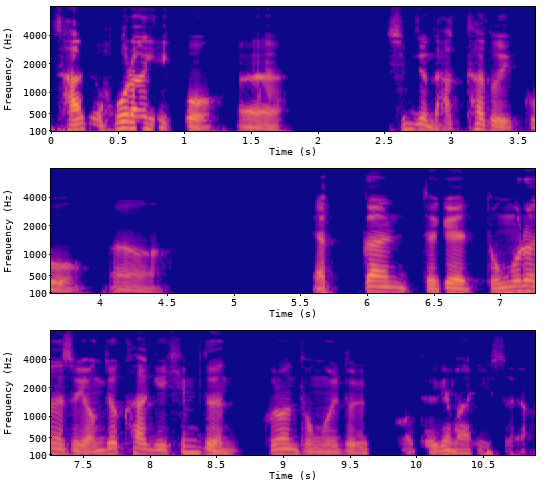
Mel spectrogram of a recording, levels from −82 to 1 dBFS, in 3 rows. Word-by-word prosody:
사자, 120 Hz, 0 st, +6 dB, 0.2 s
호랑이도 150 Hz, -, +6 dB
있고. -, -, 0 dB
예. 75 Hz, -7 st, +1 dB, 0.8 s
심지어 130 Hz, -1 st, -2 dB
낙타도 -, -, 0 dB
있고, 70 Hz, -6 st, -3 dB
어. 75 Hz, -3 st, -6 dB, 1.1 s
약간 100 Hz, +3 st, +1 dB
되게 100 Hz, 0 st, +4 dB
동물원에서 115 Hz, -1 st, +2 dB
영접하기 110 Hz, +6 st, 0 dB
힘든 105 Hz, -, -1 dB, 0.2 s
그런 115 Hz, 0 st, 0 dB
동물들 80 Hz, -4 st, -4 dB, 0.2 s
어, -, -, -13 dB
되게 85 Hz, +6 st, 0 dB
많이 70 Hz, -7 st, -1 dB
있어요. -, -, -11 dB
100 Hz, 255 characters per minute, -30 LUFS, 80-120 Hz, 1.1 s, 사자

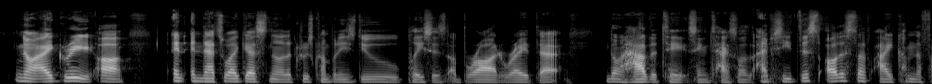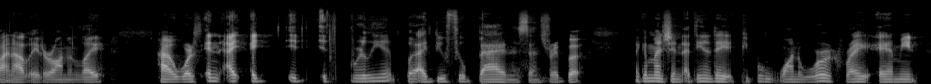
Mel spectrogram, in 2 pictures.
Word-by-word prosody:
No, 155 Hz, -2 st, +6 dB
I 130 Hz, +1 st, +9 dB
agree, 145 Hz, -1 st, +7 dB
uh, 130 Hz, -2 st, +8 dB, 0.5 s
and 155 Hz, -1 st, +6 dB
and 150 Hz, -2 st, +1 dB
that's 140 Hz, 0 st, +5 dB
why, 140 Hz, -, +3 dB
I -, -, -1 dB
guess, 135 Hz, -1 st, +2 dB
know, 120 Hz, -3 st, -4 dB
the 115 Hz, -, -4 dB
cruise 125 Hz, +1 st, -7 dB
companies 115 Hz, -2 st, -7 dB
do 120 Hz, -2 st, -6 dB
places 105 Hz, -2 st, -3 dB
abroad, 110 Hz, -1 st, 0 dB
right, 110 Hz, -1 st, -3 dB
that -, -, +1 dB, 0.5 s
don't -, -, -4 dB
have 125 Hz, -, +6 dB
the 115 Hz, -, -5 dB
ta 110 Hz, -1 st, -5 dB
same 110 Hz, -1 st, -5 dB
tax 105 Hz, 0 st, -3 dB
laws. 110 Hz, -2 st, -10 dB
I've -, -, -1 dB
seen 130 Hz, -1 st, -3 dB
this 155 Hz, +1 st, 0 dB
all 145 Hz, -, +5 dB
this 165 Hz, +1 st, -2 dB
stuff, 155 Hz, -4 st, -4 dB
I 120 Hz, -1 st, 0 dB
come 130 Hz, +2 st, -11 dB
to 115 Hz, -, -9 dB
find 110 Hz, -, -2 dB
out -, -, 0 dB
later 115 Hz, -, -5 dB
on 110 Hz, 0 st, -5 dB
in 110 Hz, 0 st, -15 dB
life, 110 Hz, 0 st, -3 dB, 0.5 s
how 120 Hz, -, +3 dB
it 120 Hz, -, -9 dB
works. 125 Hz, +1 st, -2 dB
And 155 Hz, -2 st, +2 dB
I 150 Hz, 0 st, +8 dB
I 140 Hz, 0 st, +5 dB, 0.2 s
it 150 Hz, +2 st, -5 dB
it's -, -, -4 dB
brilliant, 145 Hz, +3 st, -7 dB
but 130 Hz, -, -4 dB
I -, -, +2 dB
do 135 Hz, +2 st, -8 dB
feel 130 Hz, -, -5 dB
bad 115 Hz, 0 st, -1 dB
in 105 Hz, -, -15 dB
a -, -, -15 dB
sense, 110 Hz, -1 st, -3 dB
right? 110 Hz, +2 st, -7 dB
But, -, -, -2 dB, 0.5 s
like -, -, -9 dB
I -, -, -1 dB
mentioned, 135 Hz, -5 st, +1 dB
at -, -, -4 dB
the 140 Hz, -, -6 dB
end 140 Hz, -, -3 dB
of -, -, -10 dB
day, 135 Hz, -3 st, -1 dB
people 130 Hz, -2 st, -14 dB
wanna 120 Hz, -2 st, -7 dB
work, 135 Hz, +4 st, -5 dB
right? 125 Hz, +2 st, -2 dB
And 120 Hz, -, 0 dB
I -, -, -4 dB
mean, 120 Hz, -1 st, 0 dB
125 Hz, 240 wpm, -27 LUFS, 115-140 Hz, 0.5 s, I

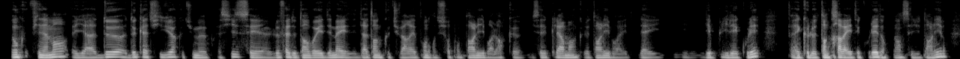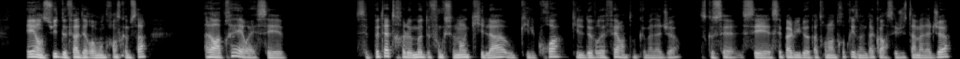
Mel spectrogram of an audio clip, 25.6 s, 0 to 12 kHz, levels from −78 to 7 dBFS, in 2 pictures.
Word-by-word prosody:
donc 130 Hz, 0 st, +2 dB
finalement, 130 Hz, +4 st, +2 dB
il 115 Hz, -, -6 dB
y 115 Hz, -, -4 dB
a 110 Hz, 0 st, -5 dB
2- 140 Hz, +2 st, 0 dB
2 130 Hz, +3 st, -1 dB
cas 130 Hz, -1 st, -1 dB
de -, -, -7 dB
figure 135 Hz, +1 st, -3 dB
que 130 Hz, -, -22 dB
tu 125 Hz, -1 st, -10 dB
me 110 Hz, -1 st, -2 dB
précises. 115 Hz, +7 st, -8 dB
C'est 115 Hz, -4 st, -4 dB
le 105 Hz, +3 st, -6 dB
fait 125 Hz, +2 st, 0 dB
de 115 Hz, -, 0 dB
t'envoyer 115 Hz, 0 st, 0 dB
des 115 Hz, +1 st, -4 dB
mails 120 Hz, -2 st, -1 dB
et -, -, -14 dB
d'attendre 115 Hz, +2 st, -3 dB
que 120 Hz, -, -13 dB
tu -, -, -17 dB
vas 105 Hz, -, -5 dB
répondre 110 Hz, +1 st, -5 dB
sur 115 Hz, +3 st, -11 dB
ton 115 Hz, -, -13 dB
temps 115 Hz, +2 st, -4 dB
libre, 115 Hz, -2 st, -2 dB
alors 105 Hz, +1 st, -11 dB
qu'il 105 Hz, -2 st, -13 dB
sait 115 Hz, +1 st, -7 dB
clairement 115 Hz, -1 st, -1 dB
que 115 Hz, -, -20 dB
le 110 Hz, -, -11 dB
temps 115 Hz, +2 st, -4 dB
libre, 115 Hz, -3 st, -4 dB
a 100 Hz, -, -15 dB
été 105 Hz, 0 st, -22 dB
il 110 Hz, -, -9 dB
a 105 Hz, -, -6 dB
i 110 Hz, +1 st, -16 dB, 0.2 s
il 120 Hz, -, -21 dB
est 110 Hz, -2 st, -23 dB
il -, -, -6 dB
est -, -, +1 dB
p 120 Hz, +3 st, -12 dB
il 115 Hz, -, -2 dB
est 110 Hz, -, +1 dB
écoulé, 135 Hz, -, +1 dB, 0.4 s
enfin, 110 Hz, -3 st, +1 dB
que 110 Hz, -, -1 dB
le 110 Hz, -2 st, +3 dB
temps 120 Hz, +3 st, +3 dB
de 115 Hz, -, +3 dB
travail 120 Hz, -2 st, +4 dB
est 105 Hz, -, -5 dB
écoulé. 130 Hz, +4 st, +3 dB
Donc 110 Hz, -1 st, -3 dB
non, 115 Hz, 0 st, -5 dB
c'est 110 Hz, -, -10 dB
du 100 Hz, 0 st, -9 dB
temps 105 Hz, 0 st, -7 dB
libre, 150 Hz, +6 st, +2 dB, 0.5 s
et 150 Hz, +1 st, +8 dB
ensuite, 135 Hz, +4 st, +6 dB
de 125 Hz, -, +7 dB
faire 130 Hz, +3 st, +6 dB
des 125 Hz, -, +4 dB
remontrances 120 Hz, +1 st, +2 dB
comme 115 Hz, -, 0 dB
ça. 150 Hz, +6 st, +1 dB, 0.7 s
Alors 135 Hz, -1 st, +7 dB
après, 170 Hz, +5 st, +2 dB
ouais, 110 Hz, -2 st, 0 dB
c'est 105 Hz, -2 st, 0 dB, 1.0 s
c'est 105 Hz, -, -9 dB
peut-être 150 Hz, 0 st, +3 dB
le 125 Hz, -, +5 dB
mode 130 Hz, +1 st, +6 dB
de 125 Hz, -, -4 dB
fonctionnement 125 Hz, +1 st, +3 dB
qu'il 130 Hz, -2 st, -2 dB
a, 130 Hz, +2 st, +4 dB
ou 115 Hz, -2 st, -4 dB
qu'il 110 Hz, +2 st, -8 dB
croit 150 Hz, +2 st, 0 dB
qu'il 120 Hz, -2 st, -1 dB
devrait 120 Hz, 0 st, +1 dB
faire 135 Hz, +4 st, 0 dB
en 120 Hz, -, -2 dB
tant 115 Hz, -1 st, -10 dB
que 115 Hz, -, -12 dB
manager. 110 Hz, +2 st, -5 dB, 0.2 s
Parce -, -, -12 dB
que 115 Hz, -, -4 dB
c'est 115 Hz, 0 st, -2 dB
c'est 115 Hz, -3 st, +1 dB
c'est 130 Hz, +5 st, -3 dB
pas 125 Hz, 0 st, +3 dB
lui 125 Hz, 0 st, +2 dB
le 115 Hz, -2 st, 0 dB
patron 115 Hz, +1 st, -3 dB
de -, -, +3 dB
l'entreprise, 125 Hz, +2 st, -2 dB
on 115 Hz, -, 0 dB
est 110 Hz, -, -2 dB
d'accord? 120 Hz, -2 st, -2 dB
C'est 115 Hz, -, -6 dB
juste 115 Hz, +2 st, -6 dB
un -, -, +3 dB
manager, 115 Hz, +7 st, +1 dB
115 Hz, 265 wpm, -22 LUFS, 110-125 Hz, 1.0 s, et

